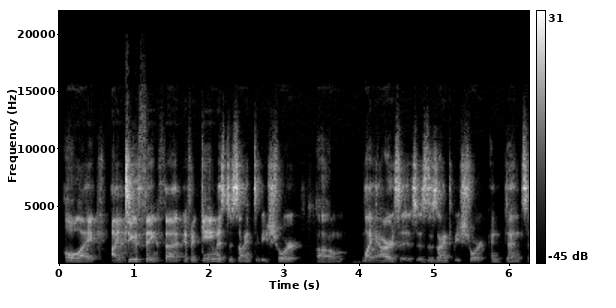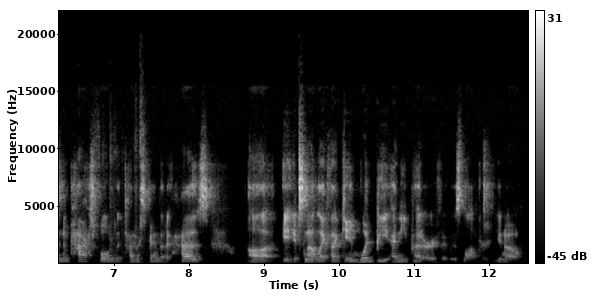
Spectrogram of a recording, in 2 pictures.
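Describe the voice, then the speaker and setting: A man with a lot of vocal fry and a sharp, bright edge, recorded in an echoey room. He talks casually as an interview guest, halting and circling back as he explains. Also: medium pitch, animated, a little hiss or hum. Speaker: indie game developer, podcast guest.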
